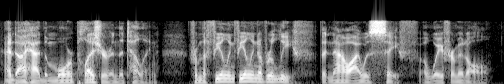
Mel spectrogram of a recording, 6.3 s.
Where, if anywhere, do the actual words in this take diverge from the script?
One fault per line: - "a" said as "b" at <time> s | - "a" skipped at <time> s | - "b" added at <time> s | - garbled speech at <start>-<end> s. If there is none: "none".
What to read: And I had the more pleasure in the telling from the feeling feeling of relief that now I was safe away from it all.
none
